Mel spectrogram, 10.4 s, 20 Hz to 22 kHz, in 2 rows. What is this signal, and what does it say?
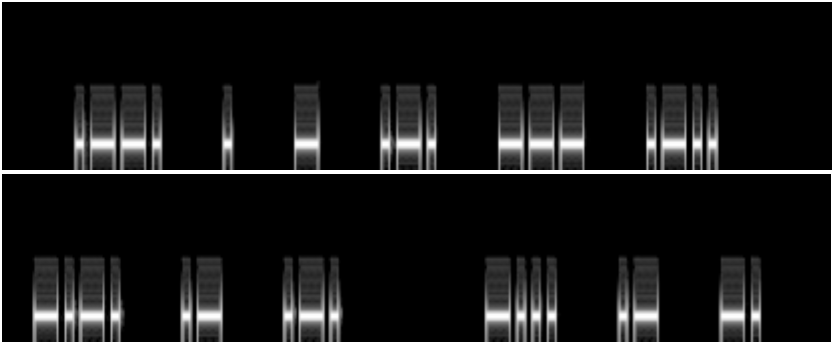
Morse code, heard as a keyed tone, about 25 wpm, spaced as for 15 wpm, 550 Hz. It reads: PETROL CAR BAN
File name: podcast / News headlines-1x-25x15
